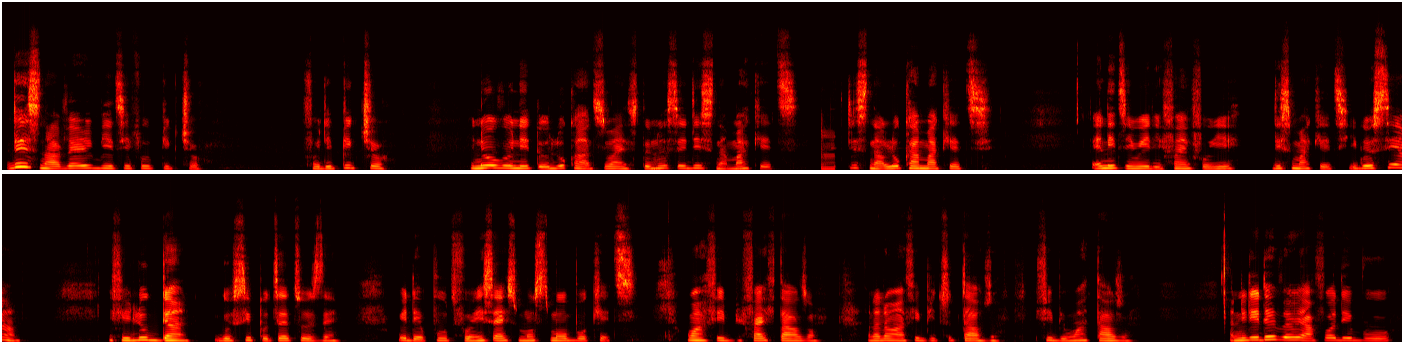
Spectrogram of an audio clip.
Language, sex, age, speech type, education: Nigerian Pidgin, female, 60+, spontaneous, tertiary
